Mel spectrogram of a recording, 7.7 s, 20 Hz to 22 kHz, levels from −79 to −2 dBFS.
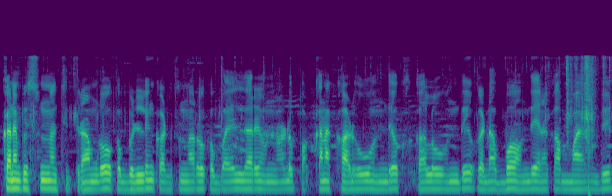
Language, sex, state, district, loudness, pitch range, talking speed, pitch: Telugu, male, Andhra Pradesh, Sri Satya Sai, -24 LUFS, 115-125 Hz, 140 wpm, 120 Hz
